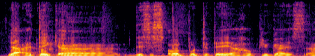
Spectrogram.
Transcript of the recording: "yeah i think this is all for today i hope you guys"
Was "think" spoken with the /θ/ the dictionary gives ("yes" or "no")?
no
